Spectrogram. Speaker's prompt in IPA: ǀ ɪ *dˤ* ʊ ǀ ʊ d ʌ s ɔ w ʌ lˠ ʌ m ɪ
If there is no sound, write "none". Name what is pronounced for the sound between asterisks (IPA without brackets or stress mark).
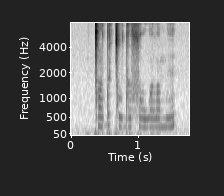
dˤ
